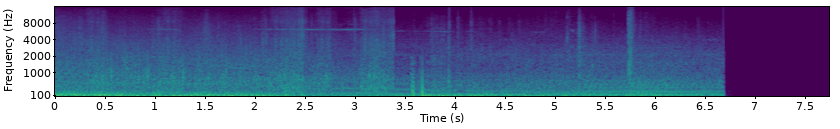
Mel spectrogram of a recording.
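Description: Tyres roll over a rough road.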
